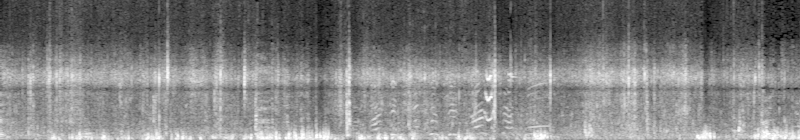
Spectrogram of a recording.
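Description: Water sloshing and splashing against a small boat's hull in a series of uneven bursts, with wind buffeting the microphone.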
